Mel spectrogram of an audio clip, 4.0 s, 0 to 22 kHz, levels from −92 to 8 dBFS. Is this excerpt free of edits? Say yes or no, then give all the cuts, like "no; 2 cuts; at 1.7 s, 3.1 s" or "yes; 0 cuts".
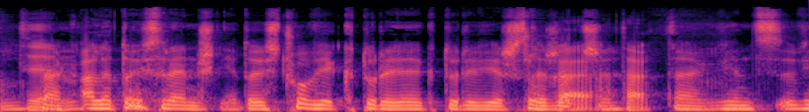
no; 1 cut; at 2.6 s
